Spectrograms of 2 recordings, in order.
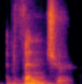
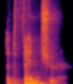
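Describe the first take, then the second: The two takes are said the same way.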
